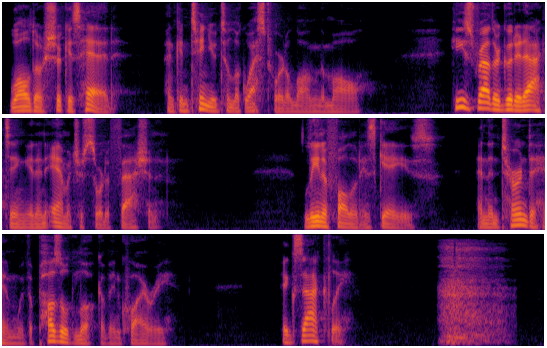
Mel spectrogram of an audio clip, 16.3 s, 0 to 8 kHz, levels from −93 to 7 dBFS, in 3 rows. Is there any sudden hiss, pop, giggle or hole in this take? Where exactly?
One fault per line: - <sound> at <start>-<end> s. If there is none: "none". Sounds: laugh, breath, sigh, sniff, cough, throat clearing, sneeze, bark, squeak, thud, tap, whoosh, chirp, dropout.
- sigh at 15.2-16.0 s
